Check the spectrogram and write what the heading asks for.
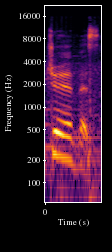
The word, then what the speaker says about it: Jervis: her from the harbour the pronunciation of Jervis Bay has always been controversial well just for the record officially it is now Gervais not Jarvis bait now we've got that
